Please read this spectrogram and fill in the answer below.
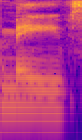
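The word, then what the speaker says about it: Maebh: Well, that's like all the like so like the maves and the sives of the world cuz the BH gives it that like the sound.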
